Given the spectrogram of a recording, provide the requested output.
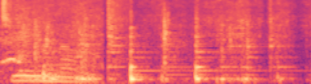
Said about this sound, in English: On Sundays, it's my turn to wash the plates and the pots, and that is what I am doing now.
